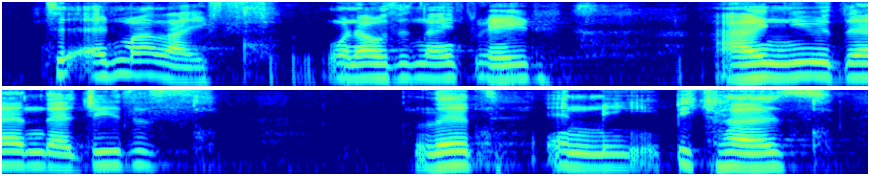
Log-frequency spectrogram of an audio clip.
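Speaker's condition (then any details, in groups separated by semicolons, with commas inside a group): Cerebral palsy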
